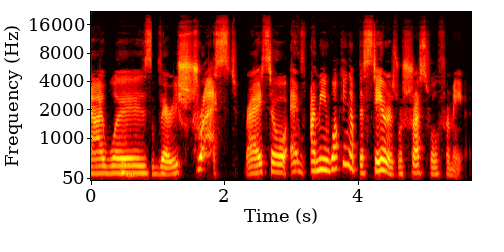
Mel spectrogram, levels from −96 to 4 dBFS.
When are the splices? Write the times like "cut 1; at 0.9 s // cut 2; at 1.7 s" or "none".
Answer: cut 1; at 1.0 s

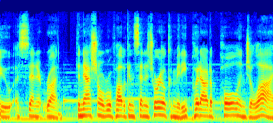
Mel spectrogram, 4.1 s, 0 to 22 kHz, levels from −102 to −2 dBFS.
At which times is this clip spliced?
cut 1; at 1.0 s

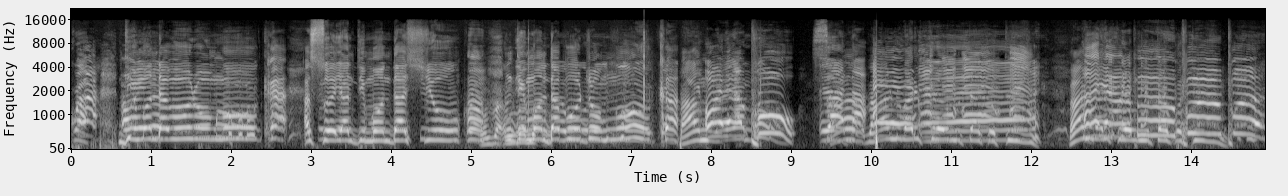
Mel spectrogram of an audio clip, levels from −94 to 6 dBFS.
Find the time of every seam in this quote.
none

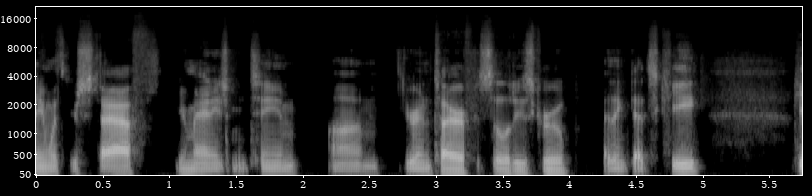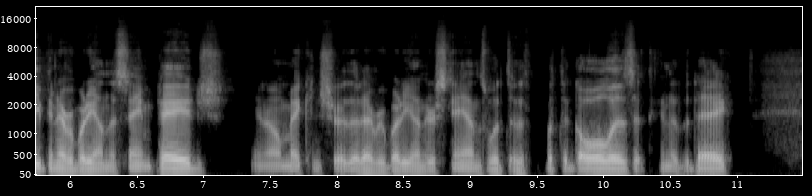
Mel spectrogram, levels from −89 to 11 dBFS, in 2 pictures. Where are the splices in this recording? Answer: cut 1; at 5.7 s

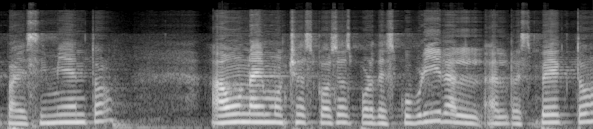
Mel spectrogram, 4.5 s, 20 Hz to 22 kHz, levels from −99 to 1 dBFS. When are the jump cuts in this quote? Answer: cut 1; at 3.0 s

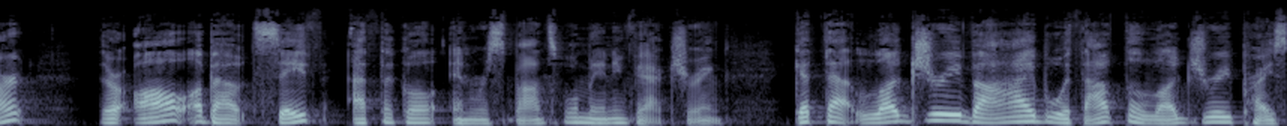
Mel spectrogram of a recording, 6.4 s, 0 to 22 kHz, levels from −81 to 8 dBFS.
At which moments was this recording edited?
none

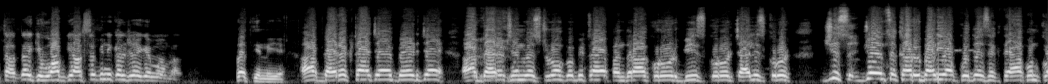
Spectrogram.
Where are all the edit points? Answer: cut 1; at 2.3 s

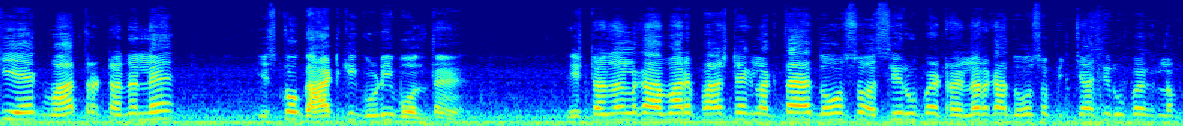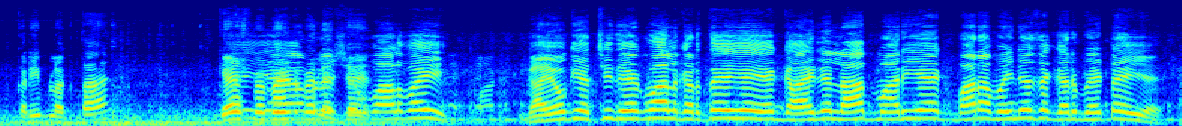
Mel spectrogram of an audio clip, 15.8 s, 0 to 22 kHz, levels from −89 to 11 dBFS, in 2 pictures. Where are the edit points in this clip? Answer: cut 1; at 10.3 s

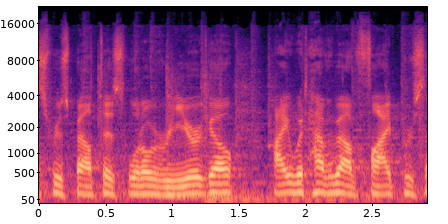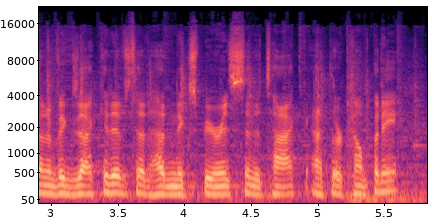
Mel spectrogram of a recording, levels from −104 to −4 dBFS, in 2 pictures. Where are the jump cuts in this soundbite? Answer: none

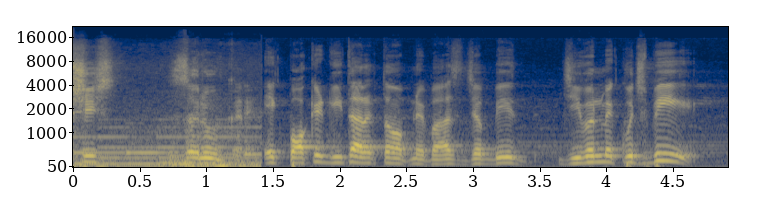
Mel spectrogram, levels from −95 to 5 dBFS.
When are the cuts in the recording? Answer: cut 1; at 1.3 s

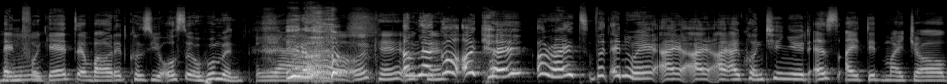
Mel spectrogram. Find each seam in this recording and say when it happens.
none

